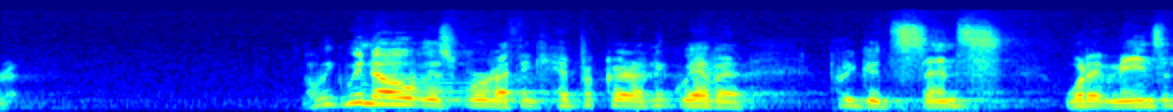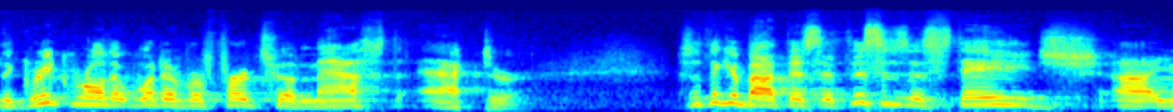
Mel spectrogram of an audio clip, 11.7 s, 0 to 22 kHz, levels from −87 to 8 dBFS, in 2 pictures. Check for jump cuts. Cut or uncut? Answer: uncut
